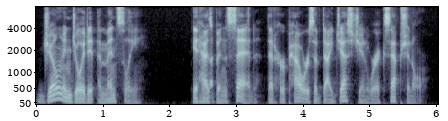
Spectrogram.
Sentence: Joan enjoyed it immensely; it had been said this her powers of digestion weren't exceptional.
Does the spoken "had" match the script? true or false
false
